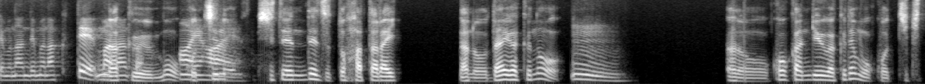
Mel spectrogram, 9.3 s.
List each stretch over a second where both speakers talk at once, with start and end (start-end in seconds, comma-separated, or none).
1.0-2.5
